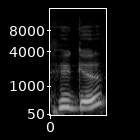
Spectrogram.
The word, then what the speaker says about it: hygge: game correctement fugue alors effectivement le prononce rugueux parce que c'était un écossais qui vivait au danemark qui m'a appris à le prononcer et d'ailleurs ça veut bien dire toute la douceur que comporte ce concept de cet art de vivre de bien vivre puisqu'en fait il me disait il faut le prononcer comme si tu allais déposer un bisou sur la joue de ton voisin où ta voisine donc voilà quels sont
